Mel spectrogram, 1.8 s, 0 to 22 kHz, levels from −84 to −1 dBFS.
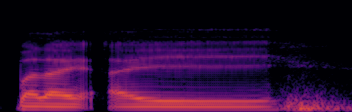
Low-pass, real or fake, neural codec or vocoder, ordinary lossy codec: none; real; none; none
